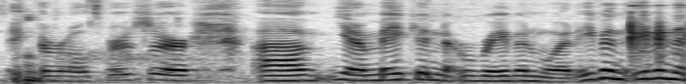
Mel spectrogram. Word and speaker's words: Macon: It's spelt Macon. You see, because of the wine in France is M-A-C-O-N, Macon. But they all said Macon. I said, Macon is Macon, surely. No, Macon.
